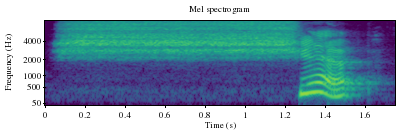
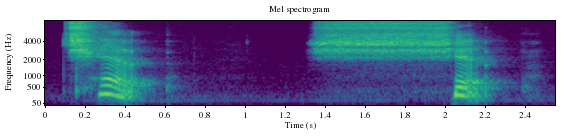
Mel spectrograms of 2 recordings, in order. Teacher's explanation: SH is continuous. The air is going to flow continuously.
